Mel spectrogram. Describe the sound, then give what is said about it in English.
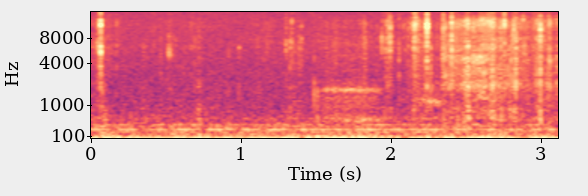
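Faint, sharp clicks like a light switch being flipped, a few scattered taps over a steady low hum and a soft crinkly background, with no one talking. “That clicking you heard was the switch.”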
